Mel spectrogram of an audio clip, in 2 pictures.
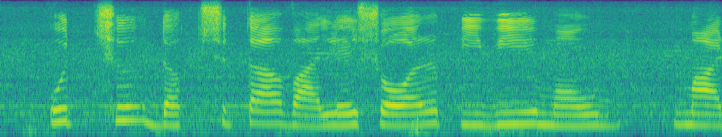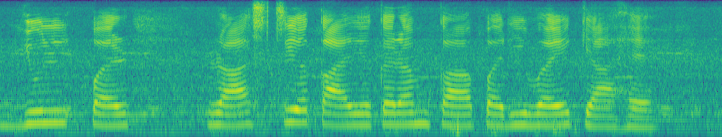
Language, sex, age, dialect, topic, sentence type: Hindi, female, 18-24, Hindustani Malvi Khadi Boli, banking, question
